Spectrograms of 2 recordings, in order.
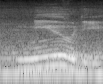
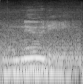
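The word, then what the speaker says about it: gnudi: it's nudy it's the filling and it's actually pronounced nudy nud not nudie we add more Bano with the ricota egg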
